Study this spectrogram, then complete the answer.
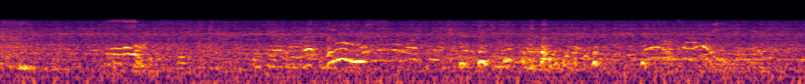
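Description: A woman speaks softly and warmly nearby.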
